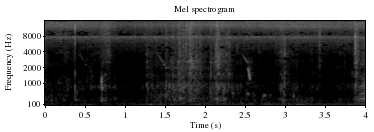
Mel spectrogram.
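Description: Faint handling of a sealed plastic bag of dried larvae, with a few light ticks and rustles as it is lifted out of a cardboard box. A brief faint bird chirp comes about two and a half seconds in.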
